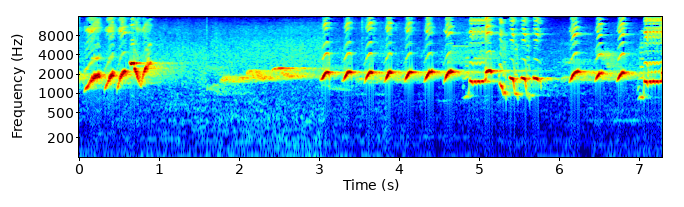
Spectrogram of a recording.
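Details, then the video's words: White-rumped shama in the morning, song used to excite a kept shama: opening rising whistles, a drawn note, then a regular series of about a dozen short upslurred whistles, roughly three per second, with faint clicks. "MASTERAN MURAI BATU DI PAGI HARI AMPUH UNTUK NAIKKAN EMOSI MURAI BATU ANDA"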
